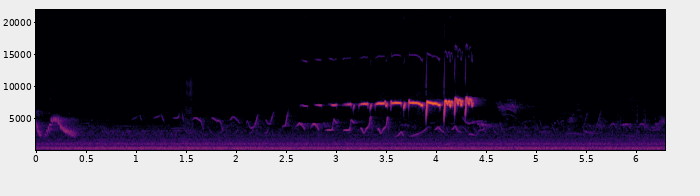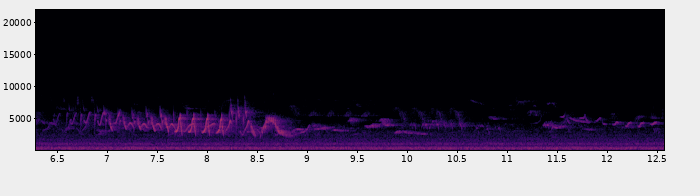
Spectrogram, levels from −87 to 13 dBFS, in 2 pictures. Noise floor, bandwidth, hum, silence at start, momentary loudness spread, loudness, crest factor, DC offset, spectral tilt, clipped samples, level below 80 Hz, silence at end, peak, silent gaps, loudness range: -55 dBFS; over 20 kHz; none; 0 s; 27 LU; -30 LUFS; 22 dB; under 0.1%; 0.5 dB/octave; under 0.1%; -84 dBFS; 0.1 s; -16 dBFS; none; 22 LU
